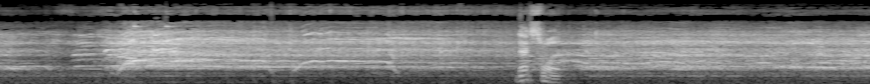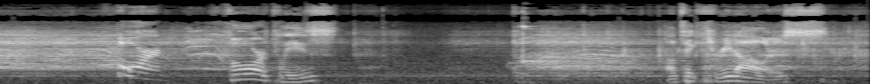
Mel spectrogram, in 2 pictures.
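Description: A studio audience cheers and applauds loudly.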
